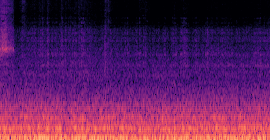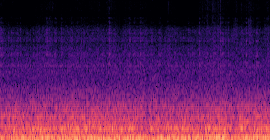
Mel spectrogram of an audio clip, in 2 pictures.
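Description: Steady low road and engine rumble inside a moving car's cabin, with a faint steady hum.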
